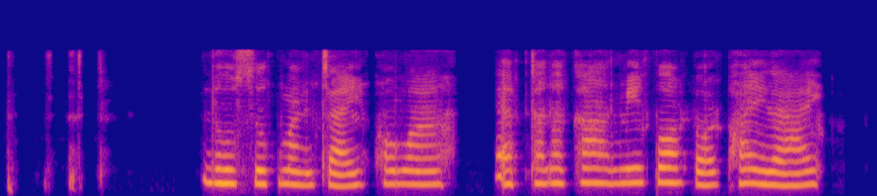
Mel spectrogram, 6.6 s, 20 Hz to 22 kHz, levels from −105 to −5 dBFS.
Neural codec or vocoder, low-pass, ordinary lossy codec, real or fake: codec, 16 kHz, 2 kbps, FunCodec, trained on LibriTTS, 25 frames a second; none; none; fake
